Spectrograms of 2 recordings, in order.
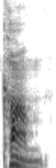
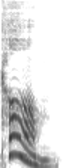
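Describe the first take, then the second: First: It is said in a serious, low tone. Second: It is said in a friendly, higher tone. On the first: It is a threatening order. The speaker calls it right. "He would say come. ... in a low tone, low music, not high music" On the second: It is a friendly invitation. The speaker calls it wrong. "he wouldn't say it in a friendly way. He wouldn't say come"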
